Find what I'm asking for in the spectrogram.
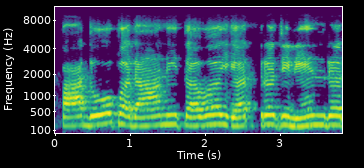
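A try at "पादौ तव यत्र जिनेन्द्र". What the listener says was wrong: हा बिल्कुल सही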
